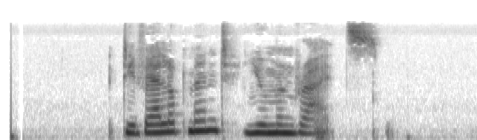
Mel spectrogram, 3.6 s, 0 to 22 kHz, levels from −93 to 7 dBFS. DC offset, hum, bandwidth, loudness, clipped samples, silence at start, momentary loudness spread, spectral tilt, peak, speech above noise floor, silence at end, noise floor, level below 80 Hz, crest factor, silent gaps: under 0.1%; none; 11.5 kHz; -19 LUFS; under 0.1%; 0.1 s; 9 LU; -4.5 dB/octave; -6 dBFS; 44 dB; 0.75 s; -62 dBFS; -56 dBFS; 14 dB; none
